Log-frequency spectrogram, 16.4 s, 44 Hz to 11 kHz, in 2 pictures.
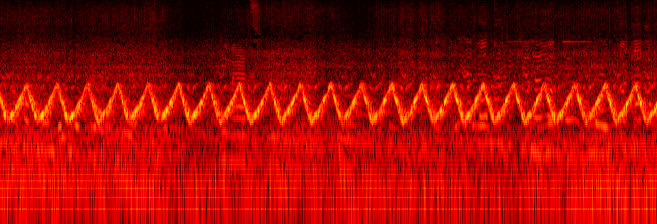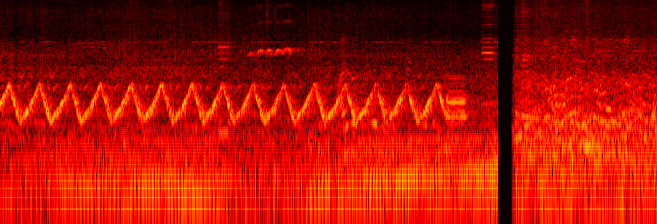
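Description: Police pickup's siren wailing rapidly up and down, about two and a half sweeps a second, with a low rumble beneath it in the second half; the siren stops about 14 s in, followed by crowd chatter.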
